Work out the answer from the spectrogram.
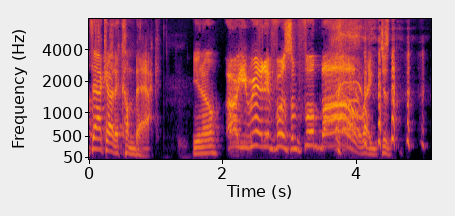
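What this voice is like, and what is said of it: Imitates another person's voice. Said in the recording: “just to hear you do that impression. ... Yeah, I thought it was pretty good. ... Yeah, it was good.”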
